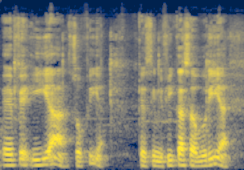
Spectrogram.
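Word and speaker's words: σοφία: socia así como se escucha s o efe sofía que significa sabiduría y esto sería significa él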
